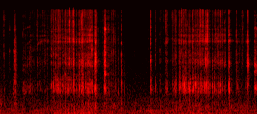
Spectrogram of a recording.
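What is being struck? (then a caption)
Soap bar shaved with a metal blade. A metal utility knife blade shaves a solid white bar of soap with a green-edged rim, held in hand, into flaky shavings. Bright, crisp scraping strokes come in quick bursts with short ticks and brief pauses between passes. There is almost no low end.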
